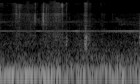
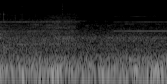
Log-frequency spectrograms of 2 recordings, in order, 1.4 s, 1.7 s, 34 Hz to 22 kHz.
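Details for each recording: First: Traxxas TRX4M RC crawler after budget upgrades, thin steady high ESC whine while creeping at low throttle on rocks; poor slow-speed control, owner suspects fitting bearings would help. Cause not confirmed. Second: Stock Traxxas TRX4M Defender with budget upgrades (Injora tyres, brass wheels, caster blocks, drive shafts) climbing rocks. Steady motor whine with light gear hum, no clicks, knocks or grinding. Normal motor noise under load; the drivetrain is healthy.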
